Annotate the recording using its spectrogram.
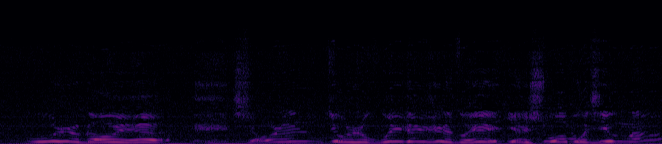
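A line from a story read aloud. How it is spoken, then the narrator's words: Tearful complaining. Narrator (Chinese): 那朝奉浑身稀烂，头脸乌青，也在一边加七加八的哭诉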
